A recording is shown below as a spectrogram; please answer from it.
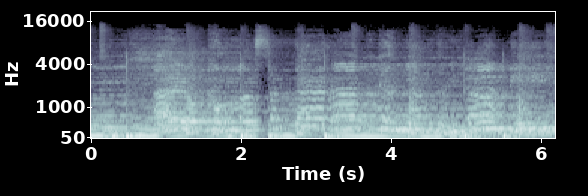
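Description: A man and a woman singing a duet with a live band, over a steady bass line and drums.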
